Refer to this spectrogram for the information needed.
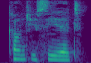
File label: Voice Acting es F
